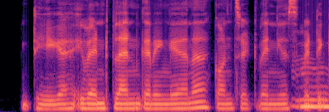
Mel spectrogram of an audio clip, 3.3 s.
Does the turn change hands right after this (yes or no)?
yes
